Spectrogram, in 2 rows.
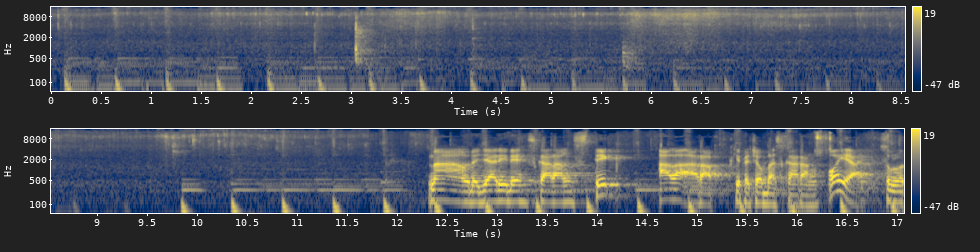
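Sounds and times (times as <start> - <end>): soft music with a steady beat: 0.0 - 8.6, 9.8 - 17.0
food sizzling on a grill pan: 0.0 - 17.0
metal tongs clinking: 4.2 - 4.6.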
